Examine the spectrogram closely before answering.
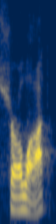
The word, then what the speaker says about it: Charlotte: because there's a Charlotte is pronounced Charlotte.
